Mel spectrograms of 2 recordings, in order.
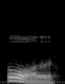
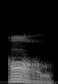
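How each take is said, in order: First: The vowel is said as an Å sound. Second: The vowel is said as a plain a. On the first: The speaker calls it right. "Yes, Aall, it makes an Å sound" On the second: The speaker calls it wrong.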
